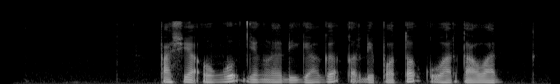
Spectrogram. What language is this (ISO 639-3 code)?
sun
